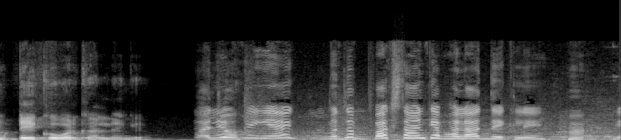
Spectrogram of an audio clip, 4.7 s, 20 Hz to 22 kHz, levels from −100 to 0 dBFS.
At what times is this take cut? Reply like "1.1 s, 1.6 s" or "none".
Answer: 1.6 s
